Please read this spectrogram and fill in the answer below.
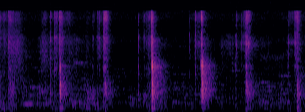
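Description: Kitchen knife slicing a red onion on a plastic cutting board: about six cuts, roughly one a second, each ending in a sharp tap of the blade on the board.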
